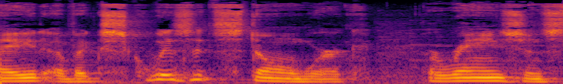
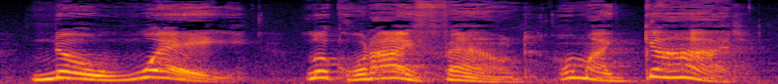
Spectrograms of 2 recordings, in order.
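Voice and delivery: thrilled, high excited shout, swooping, stretched very long; 7 semitones higher, 3 dB louder than usual. Reading a story, voicing a character who finds a knife: excited shout. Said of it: "Dylan shouted".

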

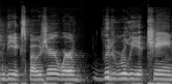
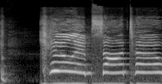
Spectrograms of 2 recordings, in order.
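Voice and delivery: mock shrill, thrilled shout at very high pitch; 6 dB louder than usual. Retelling nuns watching a wrestling match against El Toro, retelling excited nun yelling. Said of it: "these nuns were so excited to watch".

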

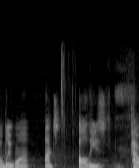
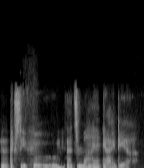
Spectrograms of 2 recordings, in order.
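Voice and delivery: slow, drawn-out villain voice, pitch swooping up and down. Showing how the Joker would really say the line: Joker voice. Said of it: "he wouldn't say it like that. He'd say".

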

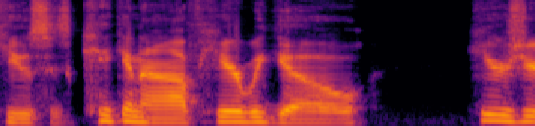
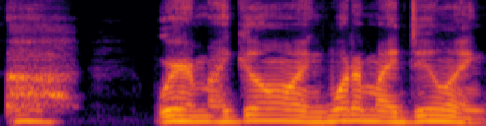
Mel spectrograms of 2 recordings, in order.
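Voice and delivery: mock out-of-breath panting, pitched higher; 3 semitones higher than usual. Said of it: "out of breath".

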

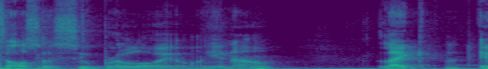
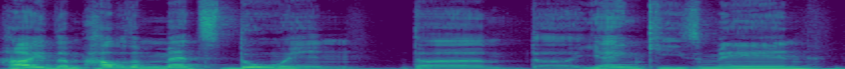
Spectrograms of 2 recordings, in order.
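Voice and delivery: put-on poorly done New York Italian accent. Imitating the typical Italian man in New York, in a terrible Italian New Yorker accent. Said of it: "the typical like Italian man in New York".

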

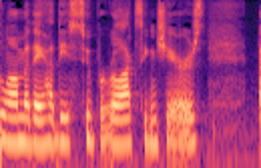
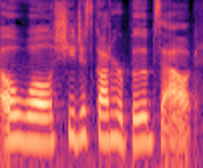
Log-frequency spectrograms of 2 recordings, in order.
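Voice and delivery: ordinary talk, nothing marked

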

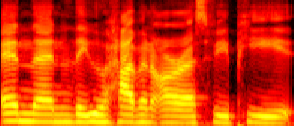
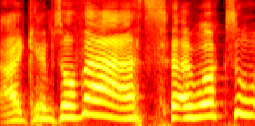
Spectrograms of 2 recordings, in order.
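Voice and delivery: strange put-on silly voice, high, loud, booming; 8 semitones higher, 9 dB louder than usual. Getting into the elevator Jack held, talking in a really weird put-on voice. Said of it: "started talking in this really weird voice".

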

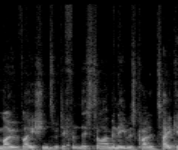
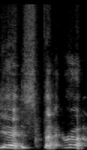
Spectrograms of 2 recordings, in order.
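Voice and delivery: very high, gleeful, squealing shout. Retelling watching a scene alone in here: re-enacting own shout. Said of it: "I literally shouted out".

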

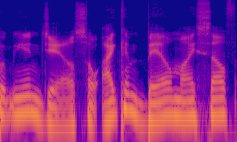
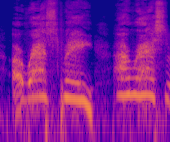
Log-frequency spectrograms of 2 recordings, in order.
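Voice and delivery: acted, very high, dragged-out furious shriek. Retelling a news story, imitating a woman screaming. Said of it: "just screaming".

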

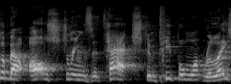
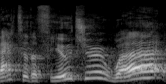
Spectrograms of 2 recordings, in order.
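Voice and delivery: put-on slow, baffled, clueless young-sounding reaction; 4 dB louder than usual. Imitating millennials who don't remember an eighties sitcom: imitating millennials. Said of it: "The millennials are like".

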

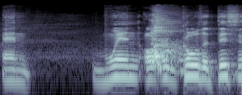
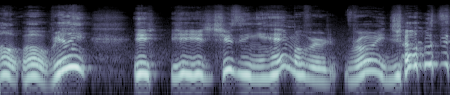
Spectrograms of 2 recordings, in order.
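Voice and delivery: put-on mock-incredulous disbelieving tone, slower; 3 semitones higher than usual. Retelling the tone someone used about his pick of fighter, mock-incredulous tone. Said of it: "That was a tone like".

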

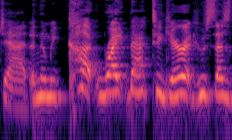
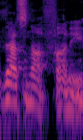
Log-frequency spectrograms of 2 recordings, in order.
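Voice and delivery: mock serious tone, lower and quieter; 6 semitones lower, 12 dB quieter than usual. Retelling a woman's reaction to a man's joke, mock super-serious. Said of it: "Callie is like super serious all of a sudden".

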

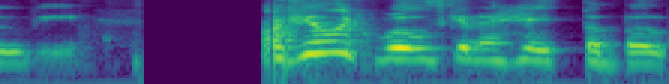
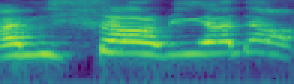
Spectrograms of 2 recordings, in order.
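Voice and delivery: put-on Italian-sounding accent; 8 semitones higher, 4 dB louder than usual. Asking about a performer's delivery, speaker repeats her line in an Italian-sounding accent. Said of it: "Why does she sound Italian when she says that?".

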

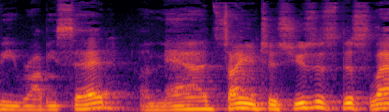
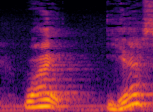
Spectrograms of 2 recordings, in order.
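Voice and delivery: stammering, much higher pitch; 5 semitones higher than usual. The narrator, still shaking, answers Robbie's question, stammering. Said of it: "I stammered".

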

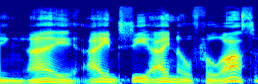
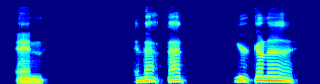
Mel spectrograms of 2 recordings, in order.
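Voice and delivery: high-pitched, halting, stammered, stumbling start; 7 semitones higher than usual. Speaker trips over words, then apologizes; stuttering. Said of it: "Sorry, I'm stuttering".

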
